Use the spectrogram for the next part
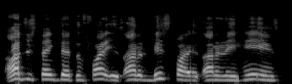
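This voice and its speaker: High-pitched man arguing. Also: fairly even intonation, fast talker, dry recording. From New Orleans, United States. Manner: defensive, slangy, repeats phrases emphatically. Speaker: guest debater on a boxing talk show. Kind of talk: heated casual sports debate.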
